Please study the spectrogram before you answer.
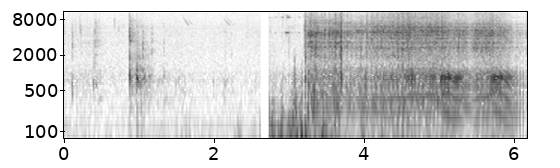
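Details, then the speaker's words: Stihl MS170 chainsaw with the carburetor inlet control lever bent down too far: the saw fires, then revs stagger and sag unevenly instead of holding clean, bogging down; the lever was later lifted about 2 mm with pliers. "I realized that the top of that lever was bent down too far so all I did is I took a pair of pliers and I gently lifted it up about 2 mm after which this is wh"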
